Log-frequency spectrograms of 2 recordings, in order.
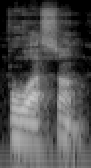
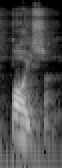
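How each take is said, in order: First: The first syllable sounds like 'pwa', French style. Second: The first syllable sounds like 'poi', not French. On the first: The speaker calls it right. "se pronuncia Poisson, la pronunciación en francés" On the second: The speaker calls it wrong. "no es Poison"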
